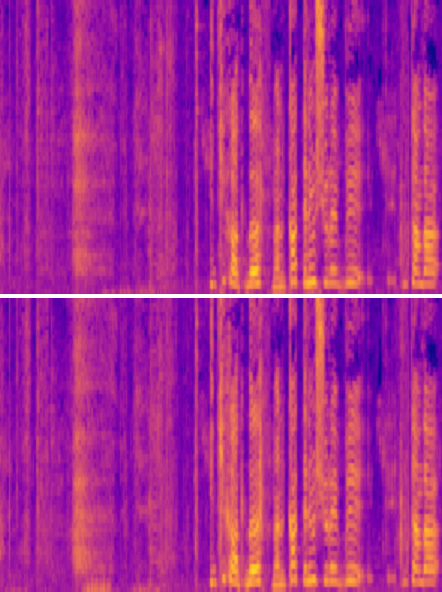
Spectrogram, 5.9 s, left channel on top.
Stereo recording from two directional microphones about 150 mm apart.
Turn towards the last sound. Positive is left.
turn(degrees=-10)  # may be behind; listen again after turning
